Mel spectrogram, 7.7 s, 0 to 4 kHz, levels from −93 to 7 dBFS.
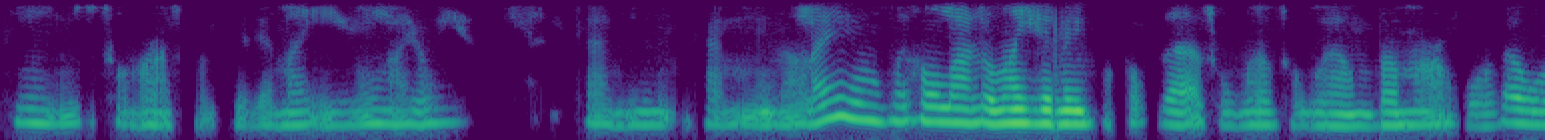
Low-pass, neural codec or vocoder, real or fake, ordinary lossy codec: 3.6 kHz; codec, 24 kHz, 0.9 kbps, WavTokenizer, small release; fake; Opus, 24 kbps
